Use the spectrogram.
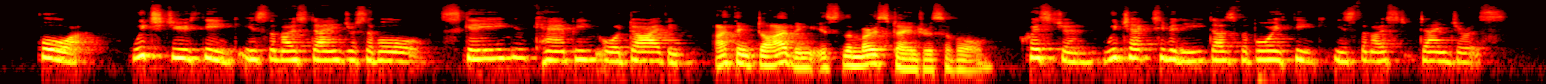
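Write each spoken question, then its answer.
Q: Which activity does the boy think is the most dangerous?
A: Diving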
